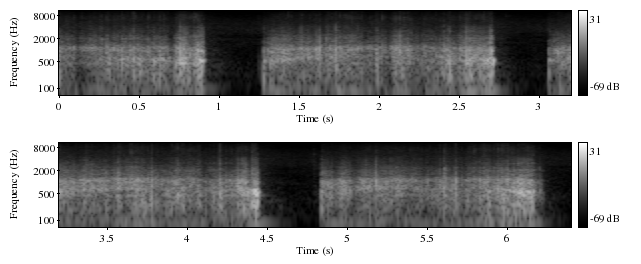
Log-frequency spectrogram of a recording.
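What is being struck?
Foam microphone windscreen.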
